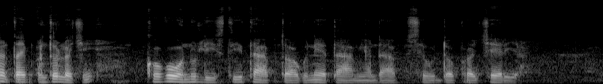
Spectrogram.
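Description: From start to finish the speech carries a watery, swirly coloring, with the s sounds picking up a metallic chirp. That's likely MP3 compression: the encoder is starving for bits, so weak frequency lines blink on and off from frame to frame, and it trims the top end, with nothing above 18.5 kHz. The damage is plainly audible, which fits a bitrate somewhere around 64 kbps.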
